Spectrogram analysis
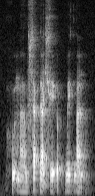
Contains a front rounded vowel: no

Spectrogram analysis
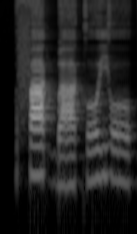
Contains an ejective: no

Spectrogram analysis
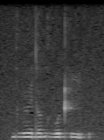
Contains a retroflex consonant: yes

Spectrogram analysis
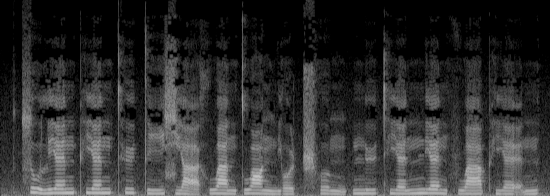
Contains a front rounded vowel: yes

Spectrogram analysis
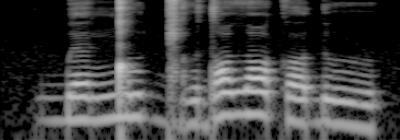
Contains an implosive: yes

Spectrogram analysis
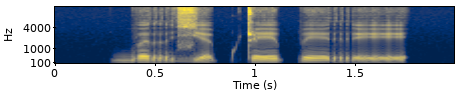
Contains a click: no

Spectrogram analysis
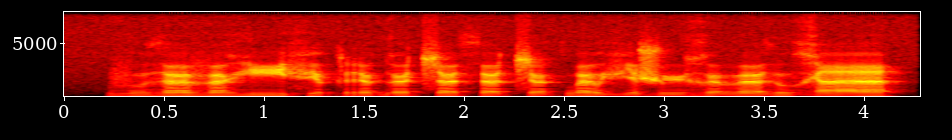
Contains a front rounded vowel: yes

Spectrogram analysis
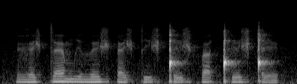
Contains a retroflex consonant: no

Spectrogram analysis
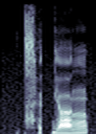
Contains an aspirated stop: yes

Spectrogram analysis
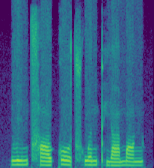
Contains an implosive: no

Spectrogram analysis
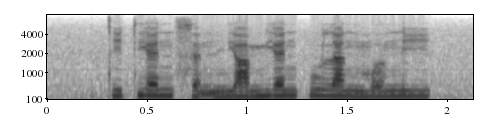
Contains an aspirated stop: no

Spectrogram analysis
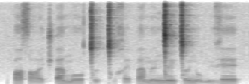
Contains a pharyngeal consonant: no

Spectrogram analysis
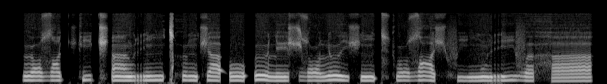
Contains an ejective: yes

